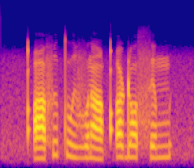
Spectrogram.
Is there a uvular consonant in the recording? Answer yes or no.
yes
